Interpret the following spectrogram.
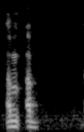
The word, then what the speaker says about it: Amarius Mims: CBS had Amarius Mims, right? Am I pronouncing that correctly?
